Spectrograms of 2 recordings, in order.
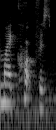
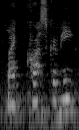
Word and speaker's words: microscopy: The one that I'm going to focus on is her attacks on micropracy, I'm still not saying it right. Can anyone say it correctly? Microscopy, good.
